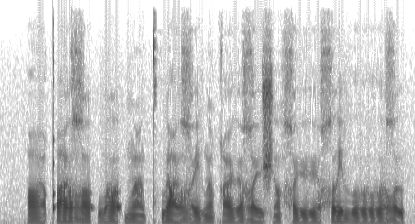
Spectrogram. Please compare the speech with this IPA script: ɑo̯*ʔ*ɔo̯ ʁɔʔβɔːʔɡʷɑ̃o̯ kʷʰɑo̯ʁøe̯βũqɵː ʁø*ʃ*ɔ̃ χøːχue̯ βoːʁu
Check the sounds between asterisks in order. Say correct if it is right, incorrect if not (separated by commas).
incorrect, correct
